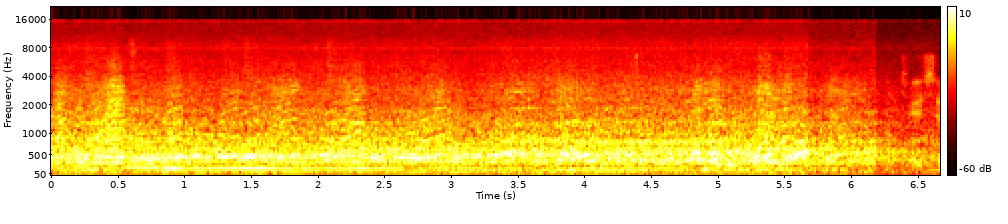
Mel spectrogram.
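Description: The Honda V10 engines of McLaren Formula 1 cars rev at the start of the 1990 Canadian Grand Prix, a dense, loud, continuous roar that holds steady, then fades slightly at the end.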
